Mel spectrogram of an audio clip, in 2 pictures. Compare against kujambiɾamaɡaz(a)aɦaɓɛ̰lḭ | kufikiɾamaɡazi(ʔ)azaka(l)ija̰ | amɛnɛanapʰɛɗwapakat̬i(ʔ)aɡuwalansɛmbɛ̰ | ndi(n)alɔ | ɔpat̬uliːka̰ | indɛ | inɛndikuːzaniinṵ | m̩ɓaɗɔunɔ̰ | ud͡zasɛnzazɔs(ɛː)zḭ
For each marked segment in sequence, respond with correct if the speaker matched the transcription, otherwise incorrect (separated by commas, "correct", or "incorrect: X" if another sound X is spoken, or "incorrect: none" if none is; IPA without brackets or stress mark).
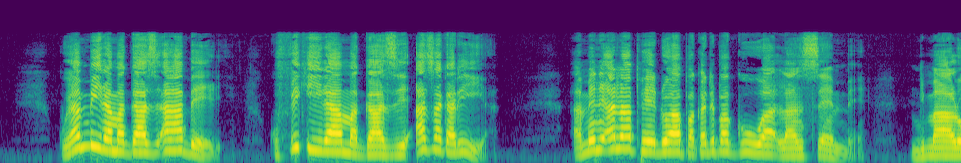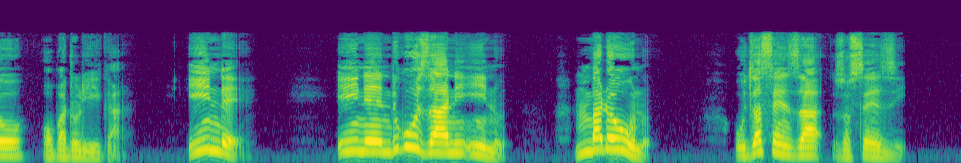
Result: incorrect: i, correct, incorrect: ɾ, incorrect: p, incorrect: m, correct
